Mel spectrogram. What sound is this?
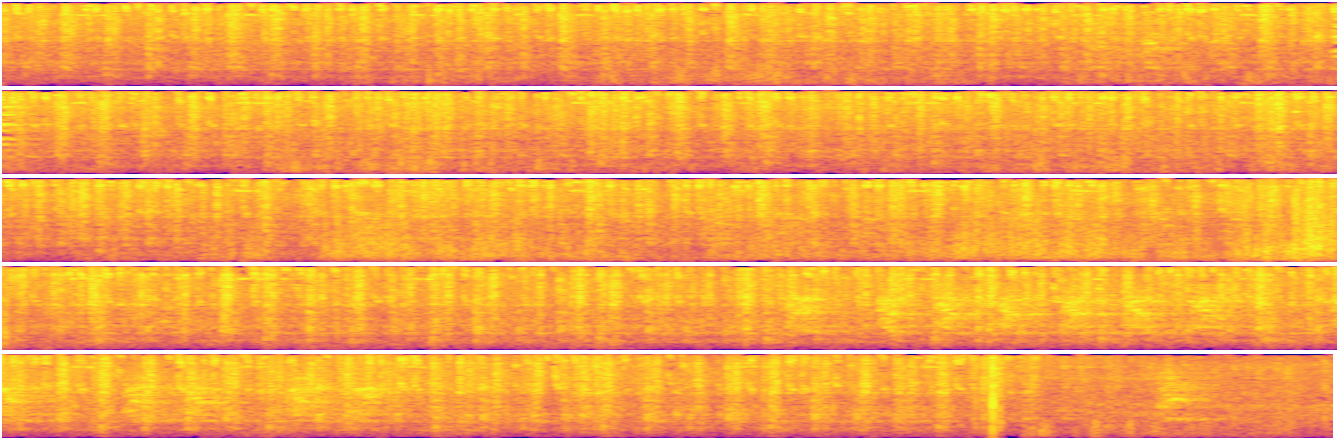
The sound of an old gas pump. Kind of rickety. Could also be used for a cartoon jalopy or something.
